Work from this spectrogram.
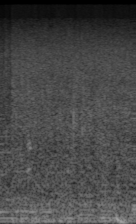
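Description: Hail falling during a thunderstorm, a dense, steady hiss of pelting ice on surfaces, continuous and fairly loud with no pauses.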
